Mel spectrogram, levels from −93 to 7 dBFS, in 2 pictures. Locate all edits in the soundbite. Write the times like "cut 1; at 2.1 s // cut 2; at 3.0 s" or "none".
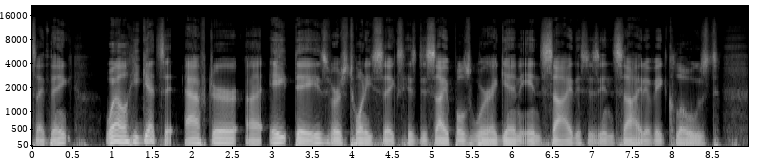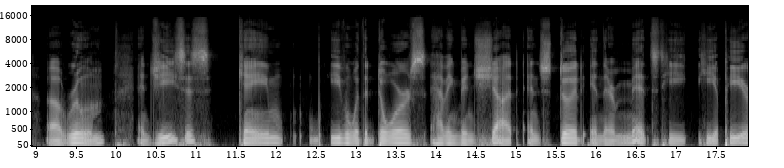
cut 1; at 10.2 s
